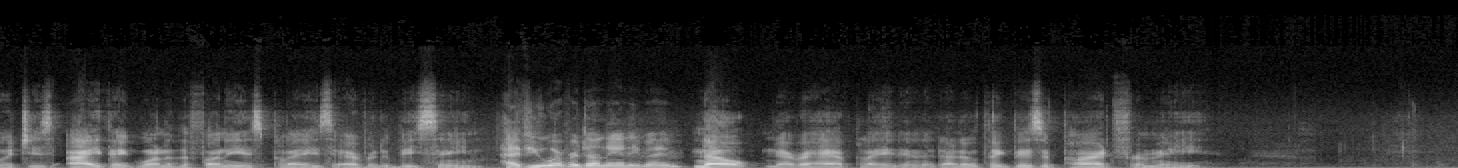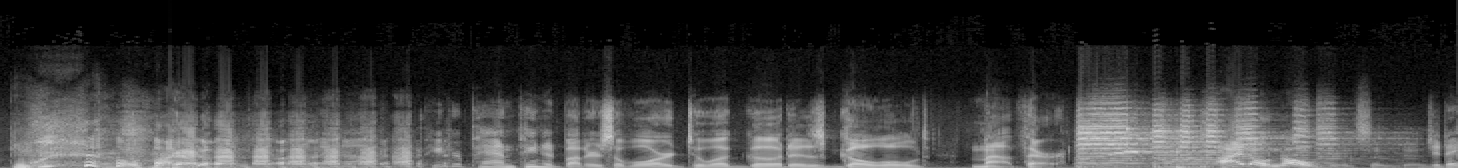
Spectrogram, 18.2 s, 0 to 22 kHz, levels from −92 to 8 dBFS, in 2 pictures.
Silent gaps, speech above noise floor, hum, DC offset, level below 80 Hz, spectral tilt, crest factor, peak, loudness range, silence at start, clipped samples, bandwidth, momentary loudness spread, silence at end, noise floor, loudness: none; 31 dB; none; 0.6%; -48 dBFS; -3 dB/octave; 18 dB; 0 dBFS; 10 LU; 0 s; under 0.1%; 13 kHz; 13 LU; 0 s; -50 dBFS; -17 LUFS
